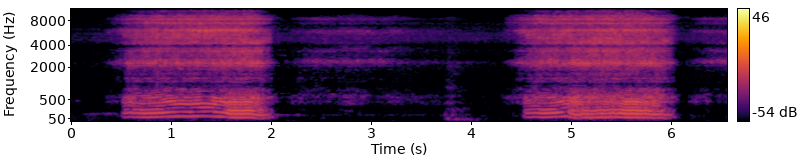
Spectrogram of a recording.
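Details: Two long, loud, rattling snores on the in-breath, each about 1.5 seconds, with quiet breathing between: ordinary snoring.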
